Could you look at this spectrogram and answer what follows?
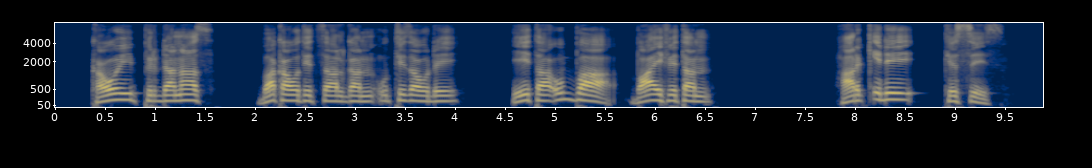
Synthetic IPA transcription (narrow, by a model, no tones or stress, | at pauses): kɐwɔjpɪɾd̪ɐnaːs | bɐkɐwɔt̪ɛt͡sːaːlɡɐnʊ̰t̪ːɪzɐwɔd̪ɛ | iːt̪ɐʊbːaːbɐːjfɛt̪ɐn | hɐɾkʼːɪd̪ɪ | kɛsːḛːs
